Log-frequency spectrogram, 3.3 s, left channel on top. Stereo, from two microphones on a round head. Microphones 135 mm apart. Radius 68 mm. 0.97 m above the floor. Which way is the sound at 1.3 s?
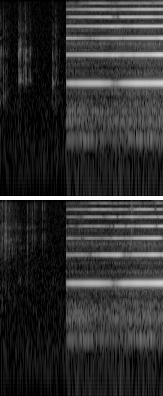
35° left (ahead or behind).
